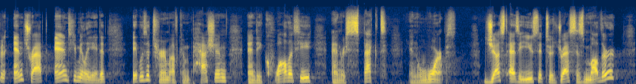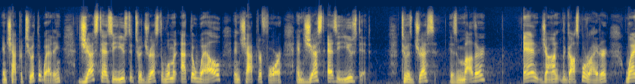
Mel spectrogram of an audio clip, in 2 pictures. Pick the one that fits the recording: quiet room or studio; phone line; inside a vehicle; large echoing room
large echoing room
